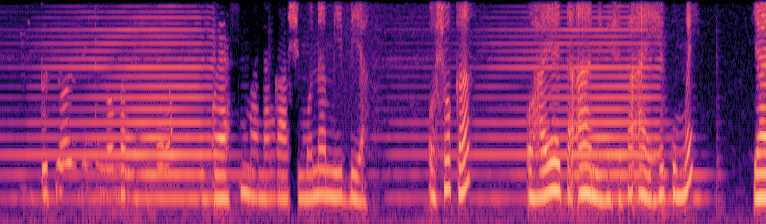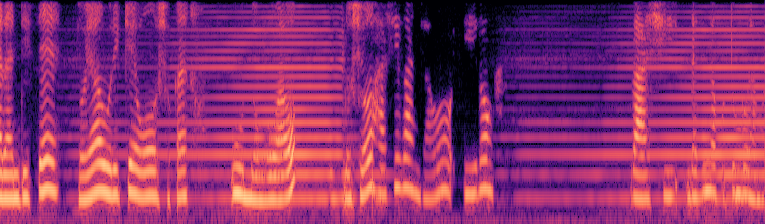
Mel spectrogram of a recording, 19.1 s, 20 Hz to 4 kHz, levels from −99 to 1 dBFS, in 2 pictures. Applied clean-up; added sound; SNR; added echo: none; Bowed string instrument; 9 dB; none.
